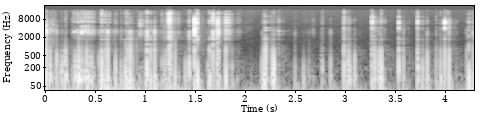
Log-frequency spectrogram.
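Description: Long black nails tap the face of a solid rectangular block of light pine wood with visible growth rings on its end grain. A run of quick and slower taps sounds as dull, low thuds that die away almost at once.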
